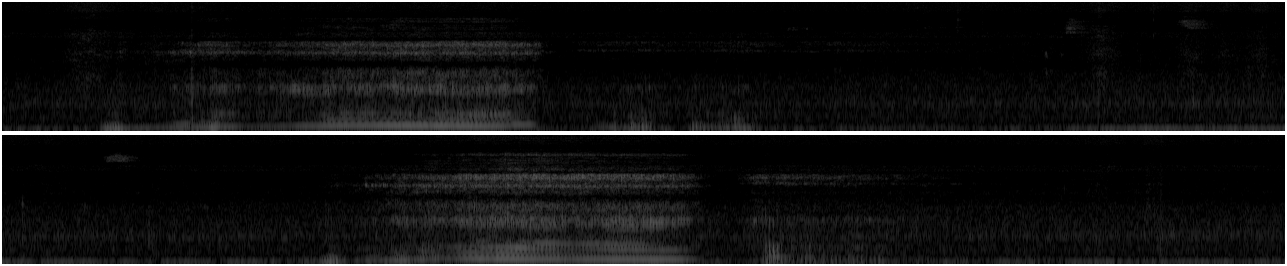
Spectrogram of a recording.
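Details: Snoring while awake: two long, loud, rumbling snore-like breaths several seconds apart, throaty and vibrating, over low background rumble.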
